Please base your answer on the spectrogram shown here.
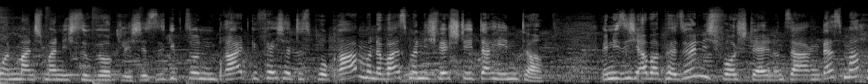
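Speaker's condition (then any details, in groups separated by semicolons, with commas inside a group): No condition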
